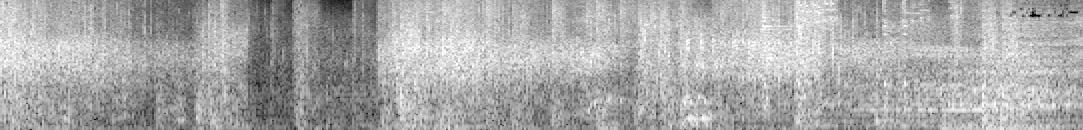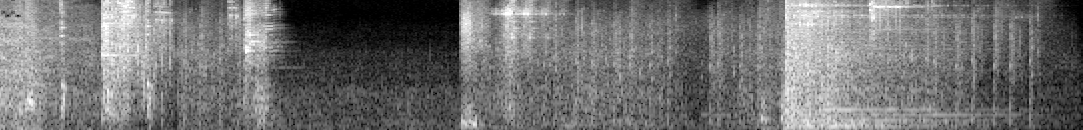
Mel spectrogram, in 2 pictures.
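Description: Game sword slashes and hits clash in quick bursts.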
